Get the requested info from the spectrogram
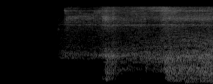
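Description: SVR Sun Secure SPF 50+ sunscreen mist sprayed onto the face: a steady hiss that starts about half a second in and keeps going.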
